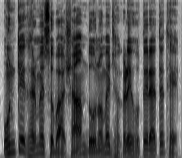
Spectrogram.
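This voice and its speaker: A male storyteller narrates a scripted cartoon tale. His medium-pitched voice moves with very lively intonation, and the recording is dry and close. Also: brisk, no echo.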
